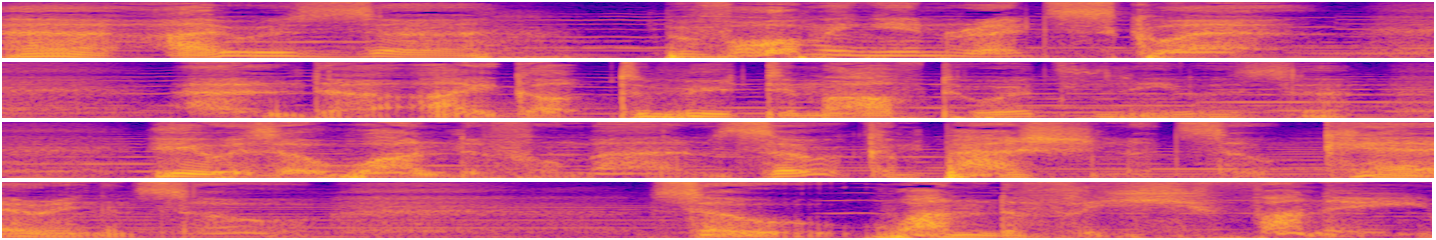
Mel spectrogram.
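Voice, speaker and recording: Over clear background music, a man performs a put-on character voice at a moderate pace. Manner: hesitant, slow.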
